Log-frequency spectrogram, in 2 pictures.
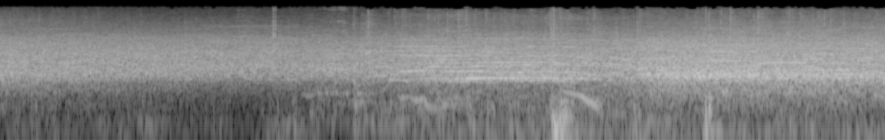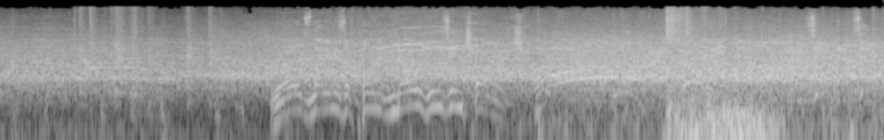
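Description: A crowd roars and cheers loudly, growing louder.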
